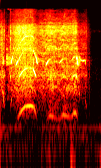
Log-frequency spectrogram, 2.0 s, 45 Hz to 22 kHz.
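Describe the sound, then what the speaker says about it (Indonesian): A cordless brushless MLHY 21V drill bores into hard wood, a loud steady whine with shifting pitch sweeps as the motor loads and frees, running close for under two seconds before cutting off. "apalagi kalau kayu-kayunya keras banget kan, kita bor"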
